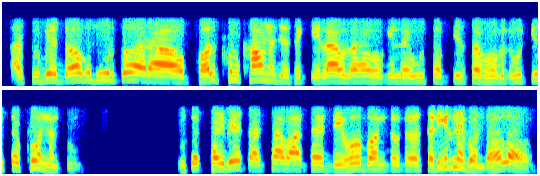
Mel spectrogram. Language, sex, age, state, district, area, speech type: Maithili, male, 18-30, Bihar, Muzaffarpur, rural, conversation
